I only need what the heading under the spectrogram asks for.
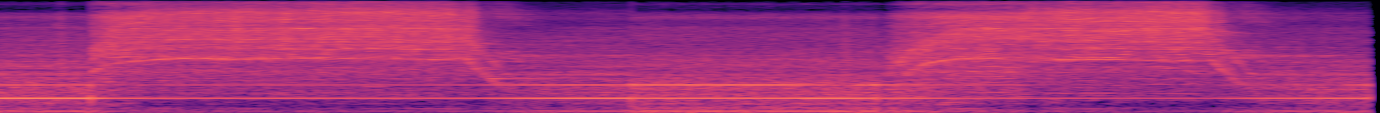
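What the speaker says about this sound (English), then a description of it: "I'll head over to the miter saw and chop that up now" Two loud miter saw cuts through Baltic birch plywood, each a rising whine that holds for about two seconds and then dies away, with the motor hum steady in between and no talking.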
